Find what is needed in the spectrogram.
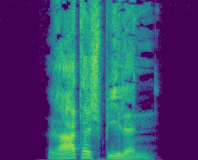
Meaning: dative plural of Ratespiel
- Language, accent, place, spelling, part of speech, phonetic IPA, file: German, Germany, Berlin, Ratespielen, noun, [ˈʁaːtəˌʃpiːlən], De-Ratespielen.ogg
